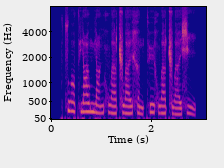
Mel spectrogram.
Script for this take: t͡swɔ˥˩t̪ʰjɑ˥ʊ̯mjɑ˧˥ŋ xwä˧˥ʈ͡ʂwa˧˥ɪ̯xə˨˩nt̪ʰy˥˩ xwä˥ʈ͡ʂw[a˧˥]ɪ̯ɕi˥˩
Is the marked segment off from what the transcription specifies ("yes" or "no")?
no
